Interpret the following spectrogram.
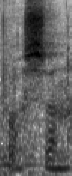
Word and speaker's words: boatswain: How did you pronounce that, bosun?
